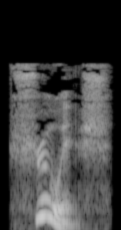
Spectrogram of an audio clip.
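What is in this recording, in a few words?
"shrewish", British English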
